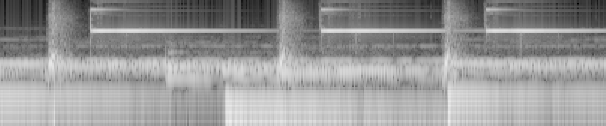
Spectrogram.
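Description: Three sharp bell-like dings about a second and a half apart, each ringing on in a high clear tone, over a slow sustained music bed with a deep bass note.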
